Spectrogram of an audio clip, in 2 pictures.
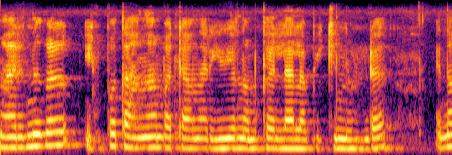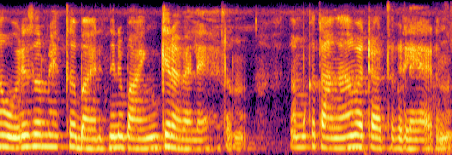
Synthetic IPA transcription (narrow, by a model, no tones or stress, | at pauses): mɐɾunːuɣɐɭipːo̞ːt̪aːŋːaːmpɐtːaːunːɐɾiːðijilnɐmukːɨe̞lːaːlɐbʱikʲːunːuɳɖɨ | e̞̰nːaːlo̞ɾusɐmɐjɐt̪ːɨmɐɾunːinɨbaːŋɡirɐʋelɐjaːjiɾunːṵ | nɐmukːɨt̪aːŋːaːmpɐtːaːt̪ːuɣɐɭilejaːjiɾunːu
